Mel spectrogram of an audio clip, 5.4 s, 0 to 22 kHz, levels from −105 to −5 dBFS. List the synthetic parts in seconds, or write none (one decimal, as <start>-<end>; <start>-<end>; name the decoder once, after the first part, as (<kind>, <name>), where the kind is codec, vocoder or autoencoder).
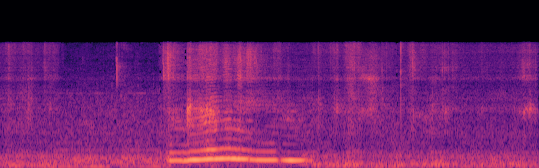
0.0-0.6 (codec, ZipCodec); 1.6-5.4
